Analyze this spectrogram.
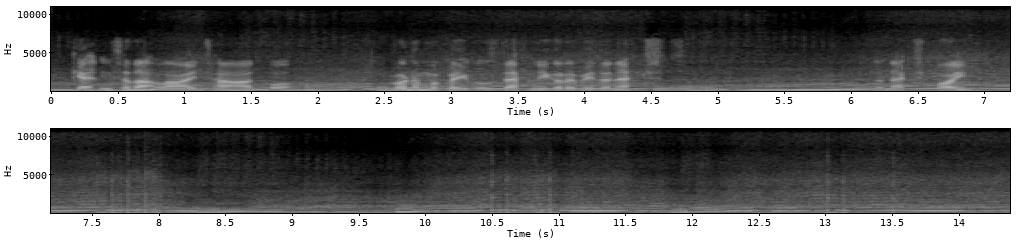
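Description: A racing car engine revs up and down as it drives.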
